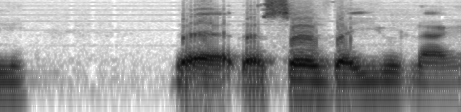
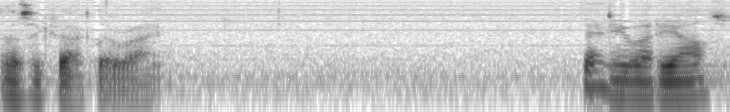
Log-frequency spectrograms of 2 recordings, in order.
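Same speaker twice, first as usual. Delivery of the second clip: soft, strained voice fading out. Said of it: "I'm not whispering. I'm, I'm losing my voice".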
